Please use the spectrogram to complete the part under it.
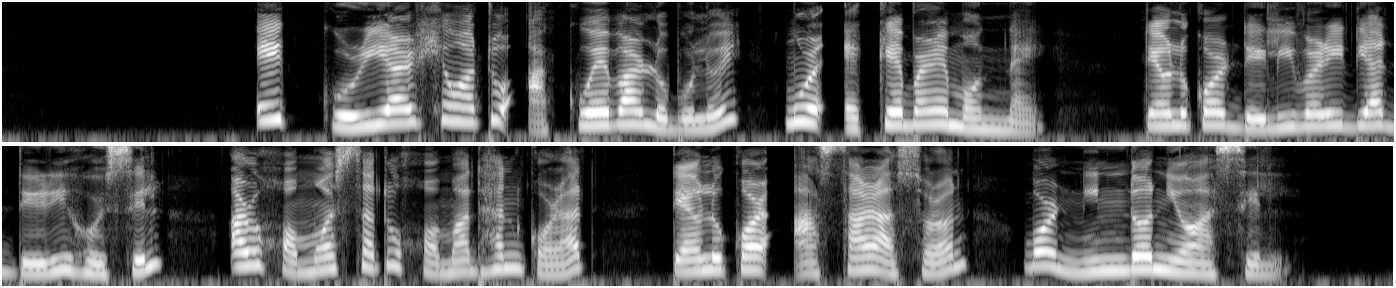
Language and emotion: Assamese, disgusted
